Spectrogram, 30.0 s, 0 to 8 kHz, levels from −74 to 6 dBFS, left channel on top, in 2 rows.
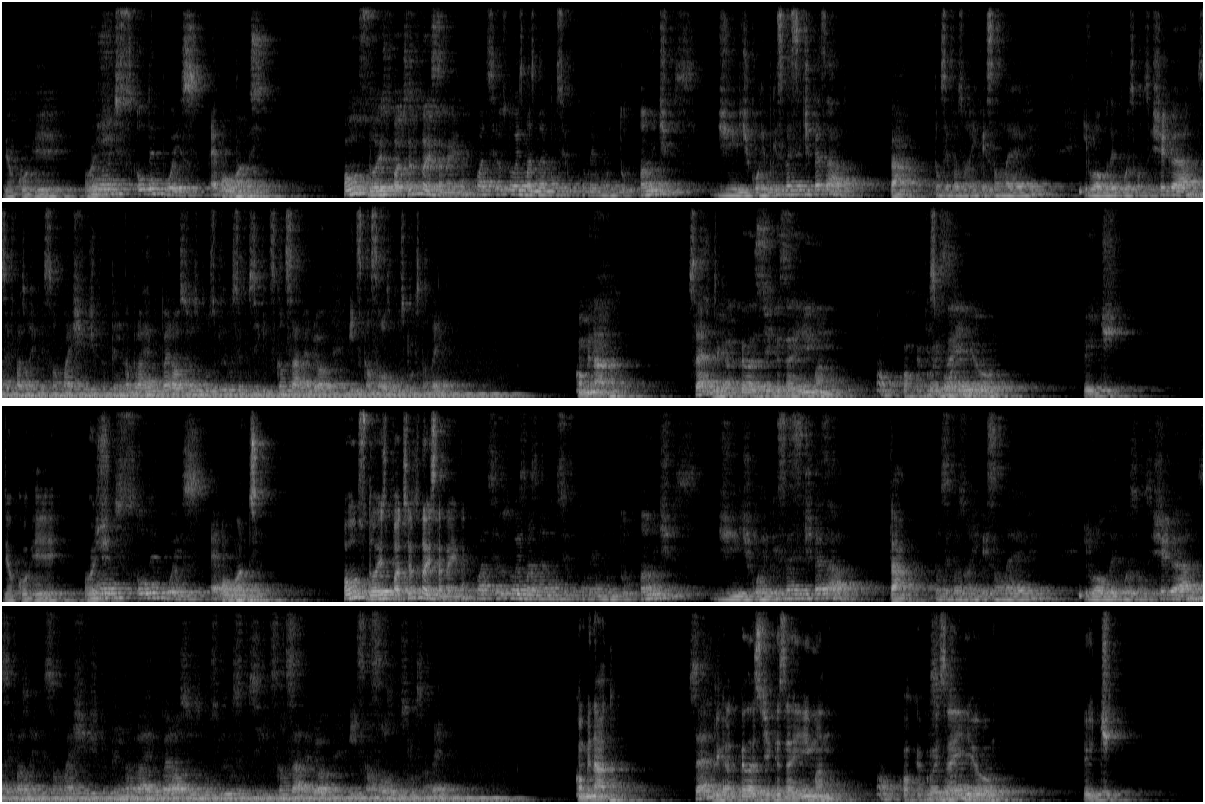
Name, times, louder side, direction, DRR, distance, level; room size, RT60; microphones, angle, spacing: voice 1, 0.0-0.7 1.0-1.3 2.7-3.2 4.3-5.8 11.1-11.3 22.2-22.7 23.9-25.4 26.3-27.4 28.5-28.9, right 2 dB, 70° right, 5 dB, 2.1 m, -29 dB
voice 2, 1.1-3.2 5.9-10.6 11.7-13.0 13.3-20.5 23.6-24.0 25.9-26.1 26.5-27.1, equal, 35° left, 2 dB, 3.1 m, -32 dB
sound 1, 14.8-21.3, right 1 dB, 70° left, 6.1 m, -35 dB
15.0 x 10.0 x 6.9 m, 1.3 s
head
